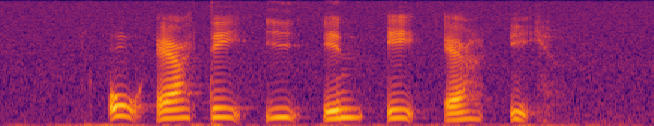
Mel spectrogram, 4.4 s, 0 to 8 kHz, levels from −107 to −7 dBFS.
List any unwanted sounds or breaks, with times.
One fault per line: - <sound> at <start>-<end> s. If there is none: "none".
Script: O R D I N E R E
none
